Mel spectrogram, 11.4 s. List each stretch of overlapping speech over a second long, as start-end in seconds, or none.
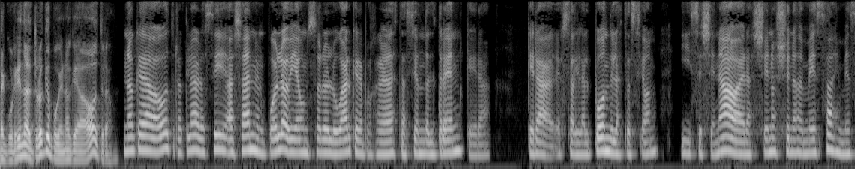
none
